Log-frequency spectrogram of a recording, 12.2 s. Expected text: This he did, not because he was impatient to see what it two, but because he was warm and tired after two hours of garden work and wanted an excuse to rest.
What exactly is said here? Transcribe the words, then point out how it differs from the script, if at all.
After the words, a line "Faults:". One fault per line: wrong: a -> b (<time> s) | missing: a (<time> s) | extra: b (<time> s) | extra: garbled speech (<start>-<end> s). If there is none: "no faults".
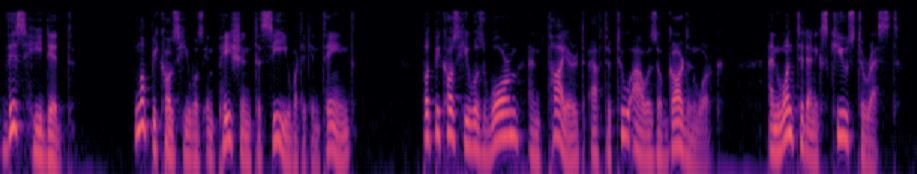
This he did, not because he was impatient to see what it contained, but because he was warm and tired after two hours of garden work and wanted an excuse to rest.
Faults:
wrong: two -> contained (4.1 s)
